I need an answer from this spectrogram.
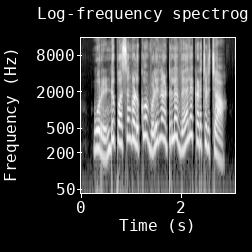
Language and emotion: Tamil, surprised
